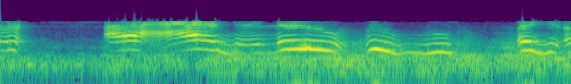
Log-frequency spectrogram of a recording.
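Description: Baby fussing: a string of short, whiny cries that rise and fall in pitch, starting about a second and a half in.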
